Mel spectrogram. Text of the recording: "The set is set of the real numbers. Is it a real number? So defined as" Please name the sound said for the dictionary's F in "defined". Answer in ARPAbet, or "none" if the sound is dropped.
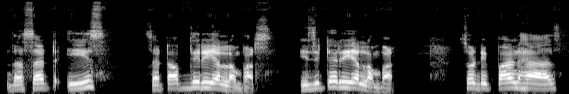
P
